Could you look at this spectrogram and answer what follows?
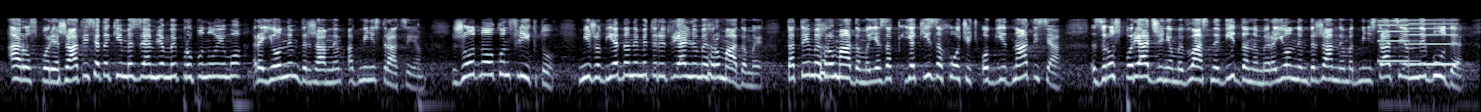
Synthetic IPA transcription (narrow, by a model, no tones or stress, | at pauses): ɐɾɔspɔɾʲɐʒɑt̪ɪsʲɐt̪ɐkɪmɪzɛmlʲɐmɪpɾɔpɔnujemɔrɐjɔnːɪmd̪erʒɑwnɪmɐd̪mʲinʲist̪ɾɑt͡sʲijɐm | ʒɔd̪̚nɔɦɔkɔnflʲikt̪ʊ | mʲiʒɔbjɛd̪̚nɐnɪmɪt̪eɾɪt̪ɔɾʲialʲnɪmɪɦɾɔmɑd̪ɐmɪ | t̪ɐt̪ɪmɪɦɾɔmɑd̪ɐmɪjɐkʲizɐxɔt͡ʃʊtʲɔbjed̪nɑt̪ɪsʲɐ | zrɔspɔɾʲad͡ʒenʲːɐmɪʋlˠɑsnɛʋʲid̪ːɐnɪmɪɾɐjɔnːɪmd̪erʒɑwnɪmɐd̪mʲinʲist̪ɾɑt͡sʲijɐmnɛbud̪ɛ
